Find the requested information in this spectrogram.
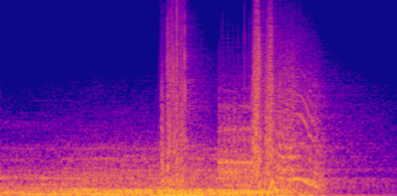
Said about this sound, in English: And he slams the door shut.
